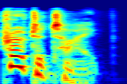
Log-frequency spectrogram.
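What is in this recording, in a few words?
"prototype", British English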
